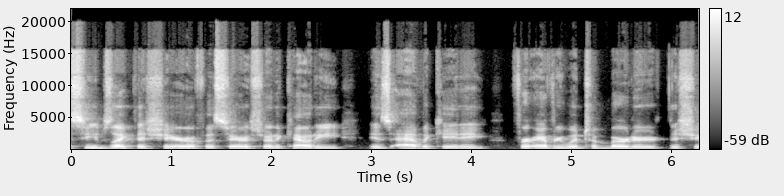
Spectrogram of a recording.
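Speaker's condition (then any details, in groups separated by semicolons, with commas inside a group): No condition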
